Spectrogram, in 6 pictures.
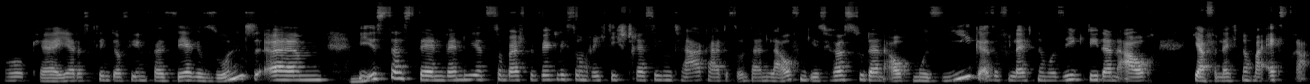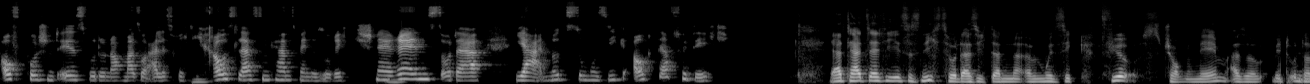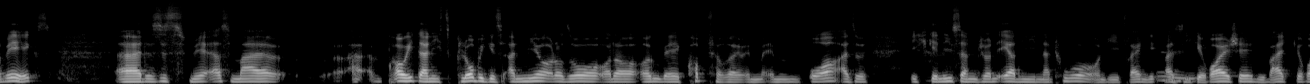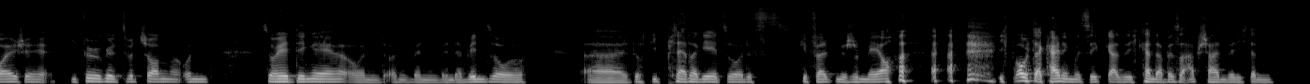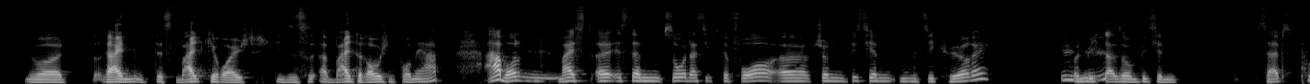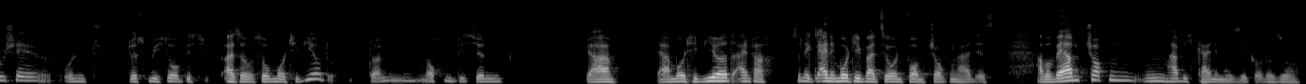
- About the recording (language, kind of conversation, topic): German, podcast, Wie helfen dir Hobbys dabei, Stress wirklich abzubauen?
- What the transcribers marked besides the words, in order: stressed: "Musik?"; stressed: "rauslassen"; laugh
